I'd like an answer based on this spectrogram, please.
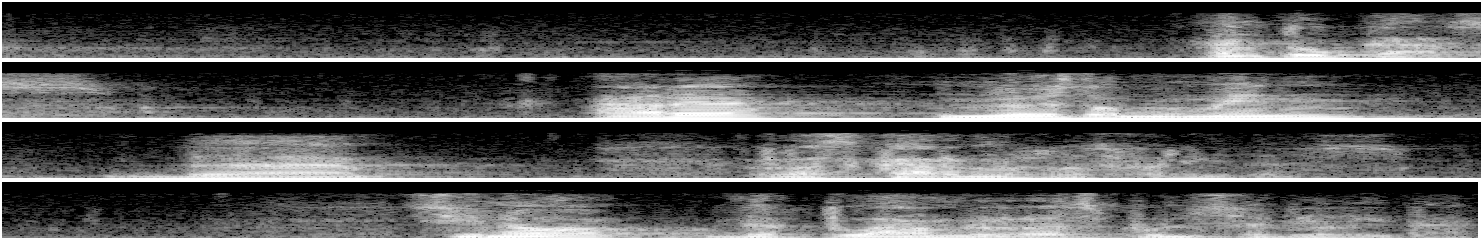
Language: Catalan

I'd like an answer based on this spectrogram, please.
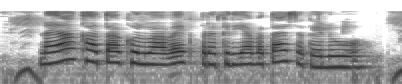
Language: Maithili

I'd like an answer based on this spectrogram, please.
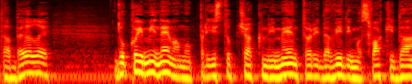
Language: Croatian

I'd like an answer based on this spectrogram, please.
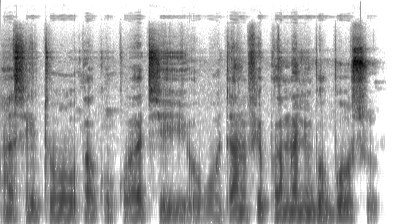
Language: Yoruba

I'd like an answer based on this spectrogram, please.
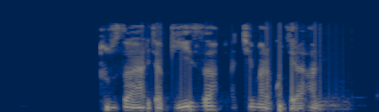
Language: Kinyarwanda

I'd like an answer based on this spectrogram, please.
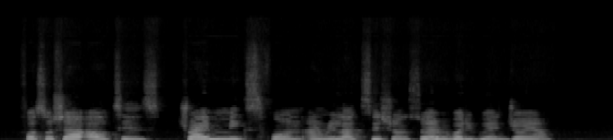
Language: Nigerian Pidgin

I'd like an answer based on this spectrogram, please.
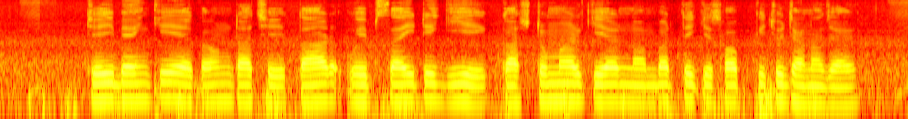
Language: Bangla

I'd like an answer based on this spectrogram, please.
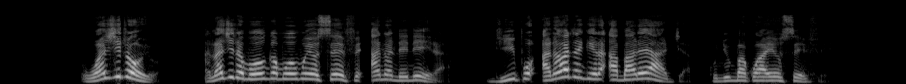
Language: Nyanja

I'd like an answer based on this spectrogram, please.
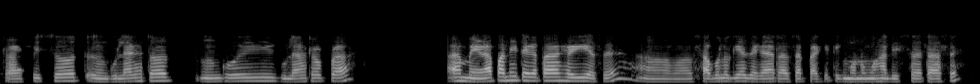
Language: Assamese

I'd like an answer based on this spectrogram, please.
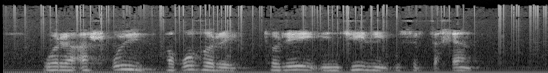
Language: Abkhazian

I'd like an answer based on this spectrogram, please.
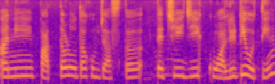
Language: Marathi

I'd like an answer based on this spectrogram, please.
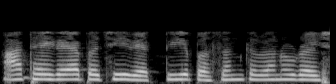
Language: Gujarati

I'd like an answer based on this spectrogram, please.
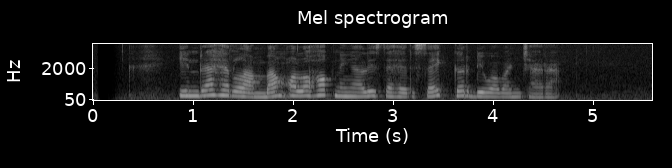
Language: Sundanese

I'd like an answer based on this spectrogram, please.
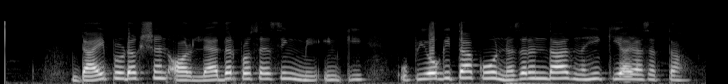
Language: Hindi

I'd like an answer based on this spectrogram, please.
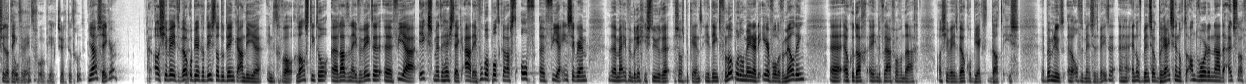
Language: Dutch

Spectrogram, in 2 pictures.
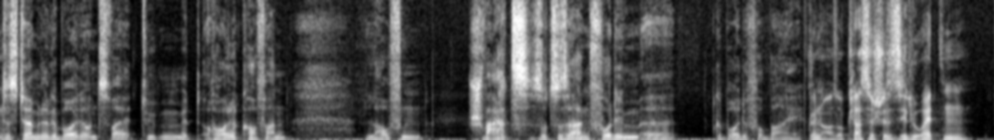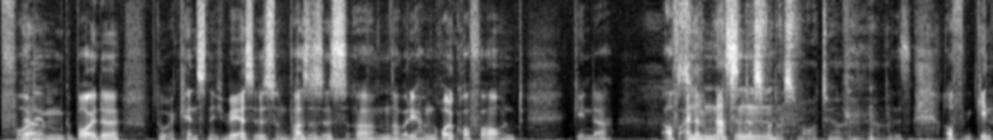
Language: German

